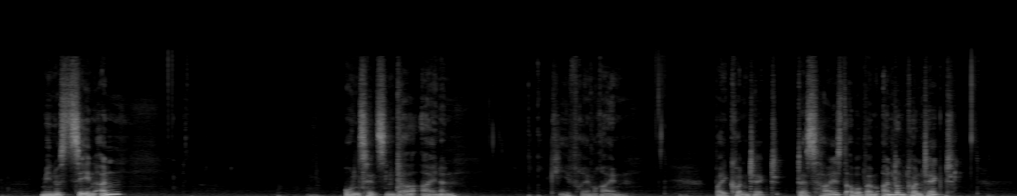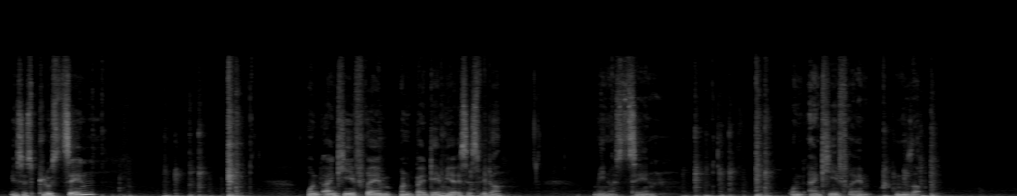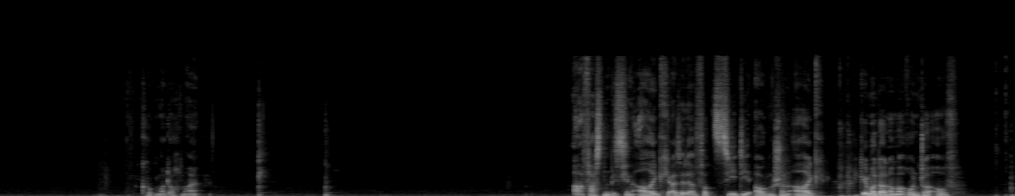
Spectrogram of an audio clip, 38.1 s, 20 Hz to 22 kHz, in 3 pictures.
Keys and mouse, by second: 6.6 middle click, 9.9-10.6 Right, 10.9 Right, 11.1 Right, 11.3 Right, 13.8-15.5 drag, 17.3-18.1 Right, 18.4 Right, 18.6 Right, 20.3-22.1 drag, 23.6 shift+Left, 24.1 space, 28.5-29.4 middle drag, 34.9 space, 35.8 shift+Left, 37.8-38.1 drag.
